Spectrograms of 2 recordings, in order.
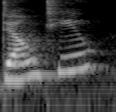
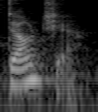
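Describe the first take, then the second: First: A plain T is followed by a Y sound. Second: The T and Y merge into a CH sound.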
